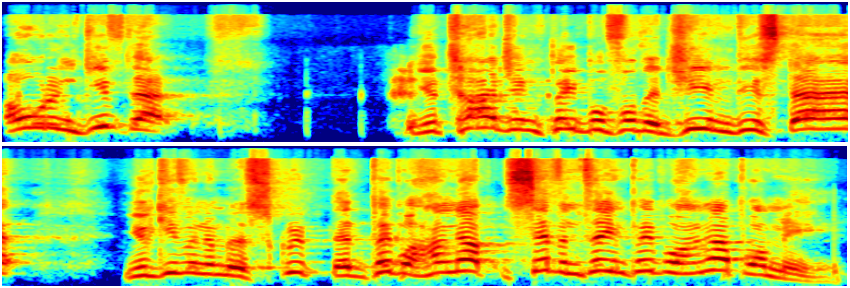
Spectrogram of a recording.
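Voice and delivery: high-pitched comic indignation; indignant rant. Real, not acted. Agent scolding coach over the script he sells, high-pitched indignation. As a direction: pile up the complaint, voice pushed way up.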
